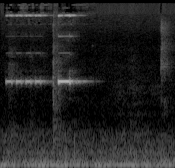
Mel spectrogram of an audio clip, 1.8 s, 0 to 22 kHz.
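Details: Short high-pitched electronic beeps over low room hum: normal key-press beeps of a patient-controlled analgesia pump being programmed for morphine 1 mg/mL, before setting a loading dose of 4.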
